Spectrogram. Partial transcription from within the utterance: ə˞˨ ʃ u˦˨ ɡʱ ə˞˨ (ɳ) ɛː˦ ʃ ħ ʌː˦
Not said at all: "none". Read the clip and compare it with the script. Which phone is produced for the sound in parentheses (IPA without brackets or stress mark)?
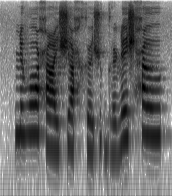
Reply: ɳ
